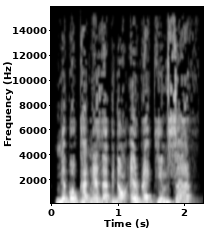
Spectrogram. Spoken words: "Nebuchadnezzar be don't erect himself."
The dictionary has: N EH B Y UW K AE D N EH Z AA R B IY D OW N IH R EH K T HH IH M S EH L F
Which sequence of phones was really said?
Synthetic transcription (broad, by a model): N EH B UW K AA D N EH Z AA B IY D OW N IH R EH K T HH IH M S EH L F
